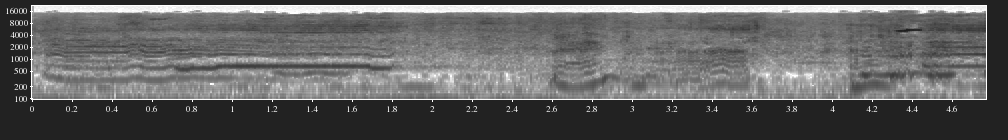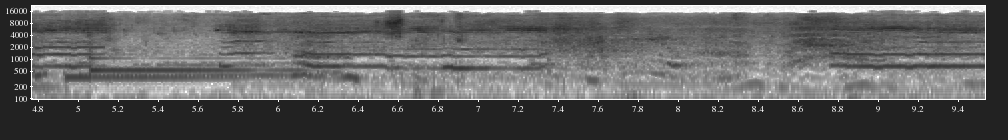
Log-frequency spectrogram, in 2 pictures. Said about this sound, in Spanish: Escuchen esto, voy a poner ahora muy, algo muy gracioso. Un perro con autotune. Literal, un perro con autotune. A ver. Ay, pero el perro se está acomodando y empieza a cantar. Escuchen.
